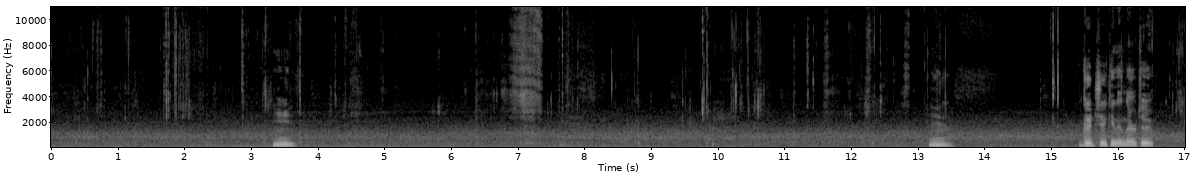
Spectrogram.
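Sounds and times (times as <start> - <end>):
man chewing: 0.0 - 13.8, 16.7 - 17.0.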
